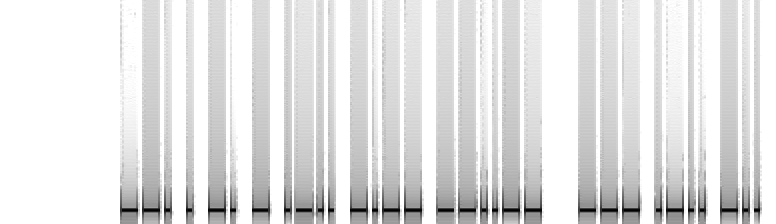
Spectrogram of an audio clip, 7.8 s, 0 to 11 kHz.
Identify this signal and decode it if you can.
Morse code, heard as a keyed tone, about 22 wpm, 700 Hz. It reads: GENTLY, OLD
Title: Sentences from Top 1500 Words 22wpm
